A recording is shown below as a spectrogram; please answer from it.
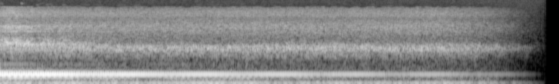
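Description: Acoustic guitar's final chord ringing out, a few sustained notes slowly fading, then cut off suddenly at the very end.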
